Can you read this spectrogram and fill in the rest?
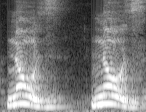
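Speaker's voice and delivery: नोज ending in Z, "noze"; correct Z ending. Shown as a demonstration. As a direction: model नोज twice as नोज़. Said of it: "ये आपका क्या हो जाएगा?". (नोज के अंत में ज़ की ध्वनि)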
